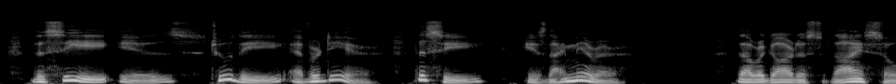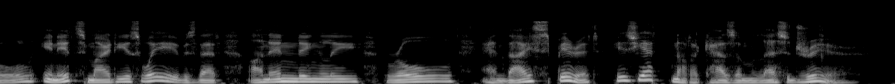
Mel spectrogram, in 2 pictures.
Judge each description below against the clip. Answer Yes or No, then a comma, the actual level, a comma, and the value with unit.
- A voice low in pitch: Yes, low, 110 Hz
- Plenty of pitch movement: Yes, wide, 6.3 semitones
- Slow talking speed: Yes, slow, 110 wpm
